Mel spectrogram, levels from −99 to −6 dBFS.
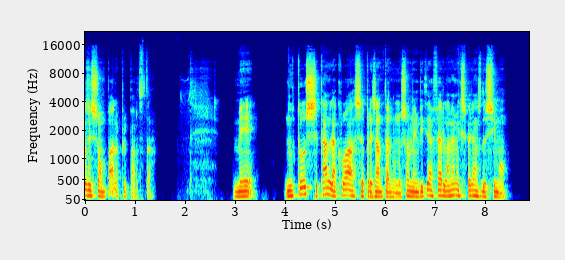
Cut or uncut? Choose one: uncut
